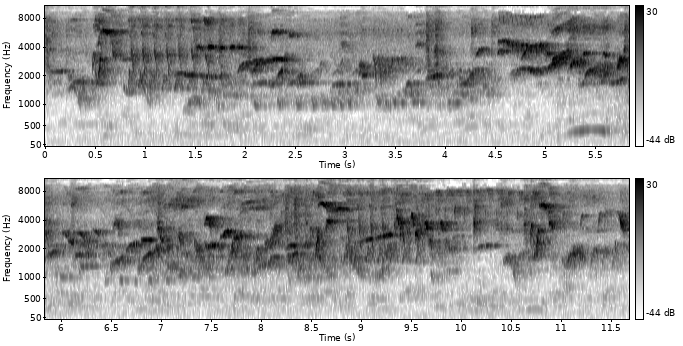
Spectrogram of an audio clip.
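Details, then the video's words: Competition-trained male white-rumped shama from Indonesia, prepared for singing contests, pouring out a dense, varied song of rich whistles, rapid trills and harsh squawky phrases, with several overlapping bird voices throughout. "murai settingan biasa tidak ada yang istimewa"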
